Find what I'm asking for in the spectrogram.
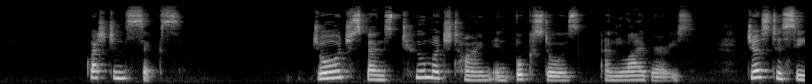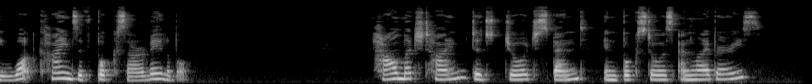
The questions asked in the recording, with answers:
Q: How much time did George spend in bookstores and libraries?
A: He spends too much time in bookstores and libraries.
